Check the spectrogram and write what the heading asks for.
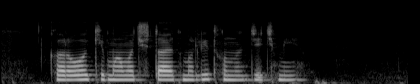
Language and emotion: Russian, neutral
